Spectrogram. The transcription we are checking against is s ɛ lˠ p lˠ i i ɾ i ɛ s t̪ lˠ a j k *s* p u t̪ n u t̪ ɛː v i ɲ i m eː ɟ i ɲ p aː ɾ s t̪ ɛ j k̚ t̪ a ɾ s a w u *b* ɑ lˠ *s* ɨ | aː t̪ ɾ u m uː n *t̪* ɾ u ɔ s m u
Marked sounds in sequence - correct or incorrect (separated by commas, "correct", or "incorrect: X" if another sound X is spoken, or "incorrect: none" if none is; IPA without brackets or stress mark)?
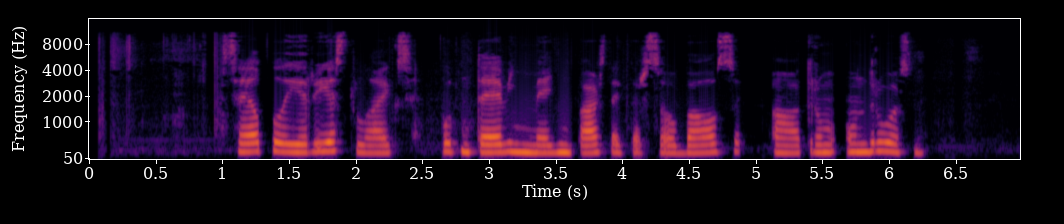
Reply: correct, correct, correct, incorrect: d̪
